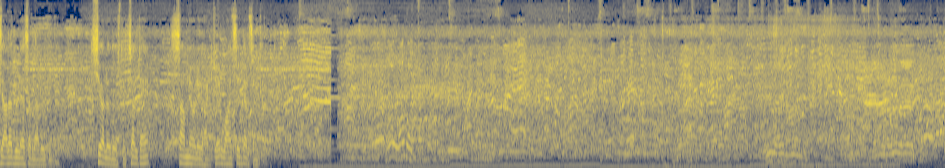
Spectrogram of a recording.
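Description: A crowd of people chatters loudly outdoors.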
